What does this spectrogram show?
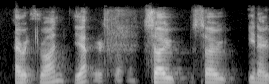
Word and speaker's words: Eric Yuan: obviously Eric you are you on am i pronouncing right Eric Ron yep so so you know talking of presenting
